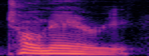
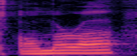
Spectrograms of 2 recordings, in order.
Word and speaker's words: Toneri: Toneri. I butchered his name in the last video. Please forgive me. I said Tomura because I'm currently watching My Hero Academia Season 6.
